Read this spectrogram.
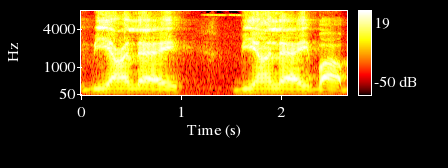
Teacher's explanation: Ba ni dia bersentuh bibir saja. Bibir kita bersentuh saja.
